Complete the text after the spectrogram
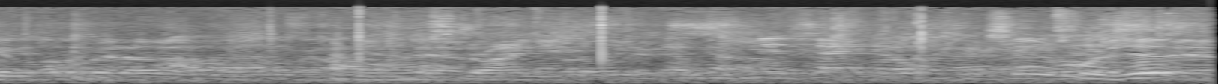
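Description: Playing cards slide and tap softly on a cloth mat.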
